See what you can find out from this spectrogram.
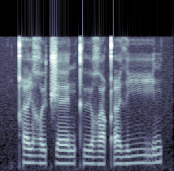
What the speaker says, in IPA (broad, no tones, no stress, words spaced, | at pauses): qʰi ʁʉt͡ʃɛːnkʰʉ ʁœqʼiðiːn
